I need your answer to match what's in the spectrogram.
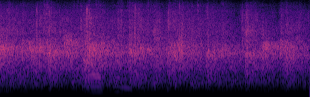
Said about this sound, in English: Let's give these guys a big round of applause. Welcome, guys.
